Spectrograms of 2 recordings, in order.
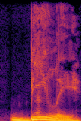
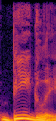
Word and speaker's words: Beeghley: be is on be I'm always beely there a hard G in there oh bigle yes so like bigly okay bigly bigly great ape remember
